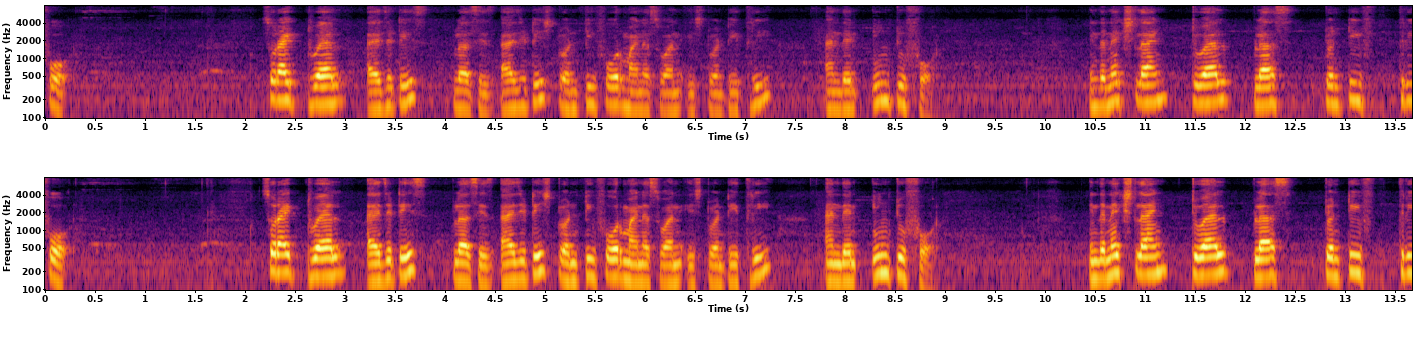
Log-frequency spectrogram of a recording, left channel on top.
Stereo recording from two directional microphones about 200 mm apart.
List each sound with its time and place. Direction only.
2.1 s speech: 45° right (ahead or behind)
10.4 s speech: 40° right (ahead or behind)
